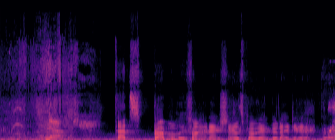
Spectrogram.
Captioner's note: zipping smaller bot back into bag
